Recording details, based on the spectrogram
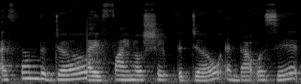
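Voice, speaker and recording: Moderate pace with noticeable background noise. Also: woman. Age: 50s. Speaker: lifestyle vlogger. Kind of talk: casual vlog chat.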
